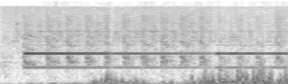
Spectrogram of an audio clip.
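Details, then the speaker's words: Engine cranks in an even, rapid chug but never starts; fuel can be smelled, so the injectors are assumed fine, and a meter check shows no coil control, with none of the ignition coils firing. "coil control right here at all coils are not firing"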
